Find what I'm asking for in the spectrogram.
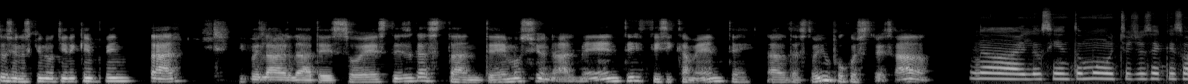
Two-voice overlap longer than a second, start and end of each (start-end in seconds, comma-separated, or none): none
